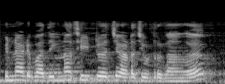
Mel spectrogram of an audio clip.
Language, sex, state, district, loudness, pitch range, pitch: Tamil, male, Tamil Nadu, Kanyakumari, -13 LUFS, 165-195 Hz, 185 Hz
